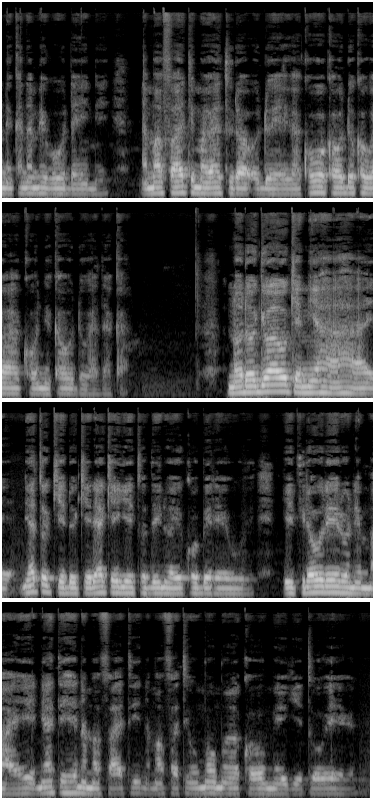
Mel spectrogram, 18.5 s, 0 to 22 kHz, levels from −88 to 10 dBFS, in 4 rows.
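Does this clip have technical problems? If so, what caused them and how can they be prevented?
Yes, there's generation loss across the whole speech clip: swirly, hollow, smeared, nothing above 19.1 kHz, likely from roughly seven successive re-encodes. Prevent it by editing from a lossless master and encoding just once.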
